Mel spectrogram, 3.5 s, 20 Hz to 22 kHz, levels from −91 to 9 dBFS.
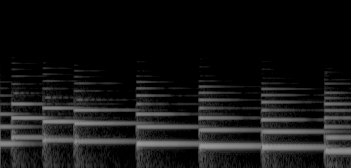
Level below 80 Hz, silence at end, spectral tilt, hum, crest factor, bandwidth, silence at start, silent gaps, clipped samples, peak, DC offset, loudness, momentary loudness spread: -76 dBFS; 0 s; -1.5 dB/octave; none; 14 dB; 5.8 kHz; 0 s; none; under 0.1%; -26 dBFS; under 0.1%; -38 LUFS; 5 LU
